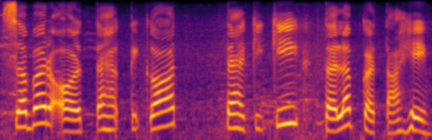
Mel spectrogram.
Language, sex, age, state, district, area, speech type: Urdu, female, 18-30, Delhi, North East Delhi, urban, spontaneous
